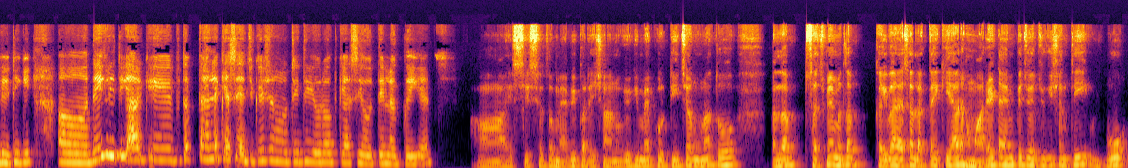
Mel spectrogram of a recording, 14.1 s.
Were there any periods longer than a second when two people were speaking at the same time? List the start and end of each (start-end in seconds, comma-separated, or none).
none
